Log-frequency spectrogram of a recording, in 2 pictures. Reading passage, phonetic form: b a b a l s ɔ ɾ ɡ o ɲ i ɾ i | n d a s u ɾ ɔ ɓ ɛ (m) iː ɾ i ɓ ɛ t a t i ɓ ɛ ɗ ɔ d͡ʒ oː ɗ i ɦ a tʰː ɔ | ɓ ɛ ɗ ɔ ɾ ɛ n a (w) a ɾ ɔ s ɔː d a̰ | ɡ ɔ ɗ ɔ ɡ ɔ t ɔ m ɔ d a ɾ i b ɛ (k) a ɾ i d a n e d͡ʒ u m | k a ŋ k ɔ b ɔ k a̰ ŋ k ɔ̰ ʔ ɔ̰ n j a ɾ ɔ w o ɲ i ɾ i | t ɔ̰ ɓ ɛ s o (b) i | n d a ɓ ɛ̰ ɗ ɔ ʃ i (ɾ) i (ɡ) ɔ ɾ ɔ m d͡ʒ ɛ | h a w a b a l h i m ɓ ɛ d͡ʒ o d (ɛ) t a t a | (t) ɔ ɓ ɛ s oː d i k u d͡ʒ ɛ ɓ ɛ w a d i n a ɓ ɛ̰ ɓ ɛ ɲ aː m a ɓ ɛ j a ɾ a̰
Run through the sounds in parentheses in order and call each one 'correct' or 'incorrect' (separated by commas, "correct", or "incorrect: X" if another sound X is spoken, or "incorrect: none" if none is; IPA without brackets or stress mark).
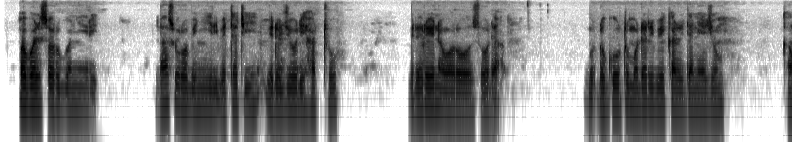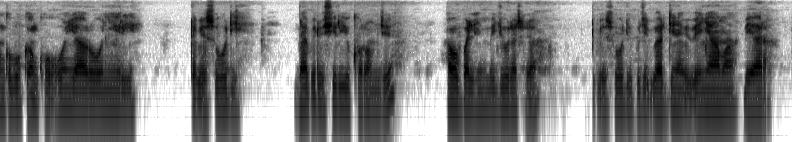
incorrect: ɲ, correct, correct, incorrect: d, correct, incorrect: k, incorrect: a, correct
